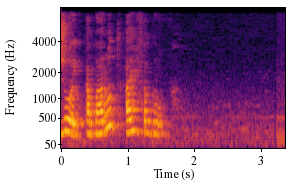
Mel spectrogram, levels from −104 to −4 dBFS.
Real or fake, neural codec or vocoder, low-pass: real; none; 7.2 kHz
